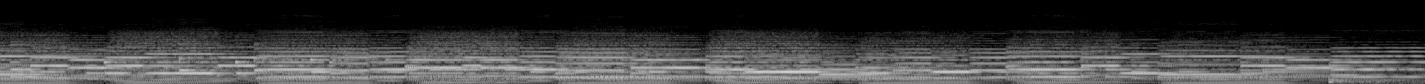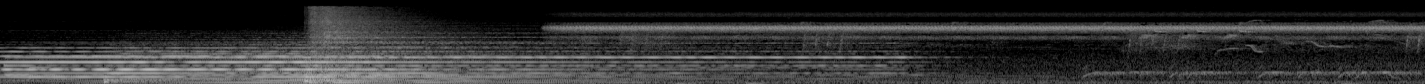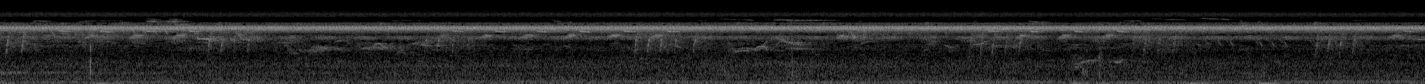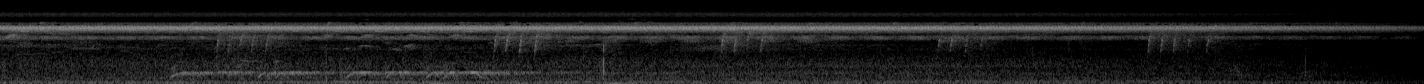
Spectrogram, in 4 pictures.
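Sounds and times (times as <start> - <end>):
crickets chirping: 18.0 - 56.9.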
